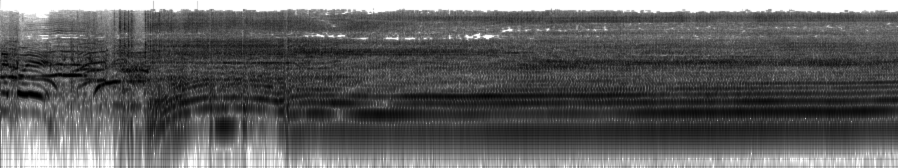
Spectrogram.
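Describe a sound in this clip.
A pump engine revs up and down, then runs at a loud, steady roar.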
